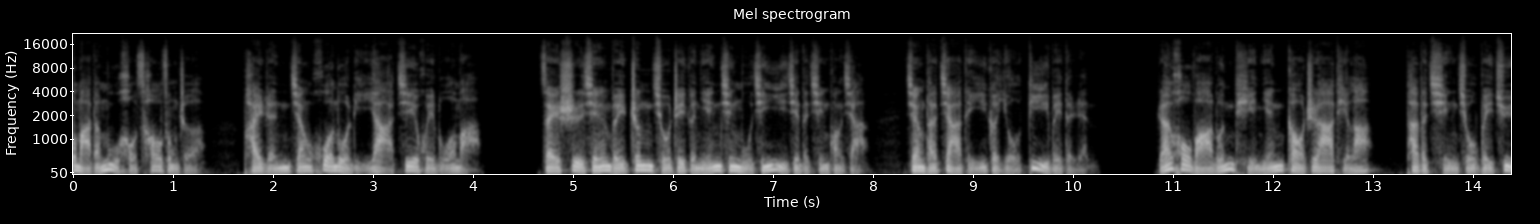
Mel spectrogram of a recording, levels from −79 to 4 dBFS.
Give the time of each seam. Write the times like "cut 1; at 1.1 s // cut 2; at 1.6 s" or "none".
none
